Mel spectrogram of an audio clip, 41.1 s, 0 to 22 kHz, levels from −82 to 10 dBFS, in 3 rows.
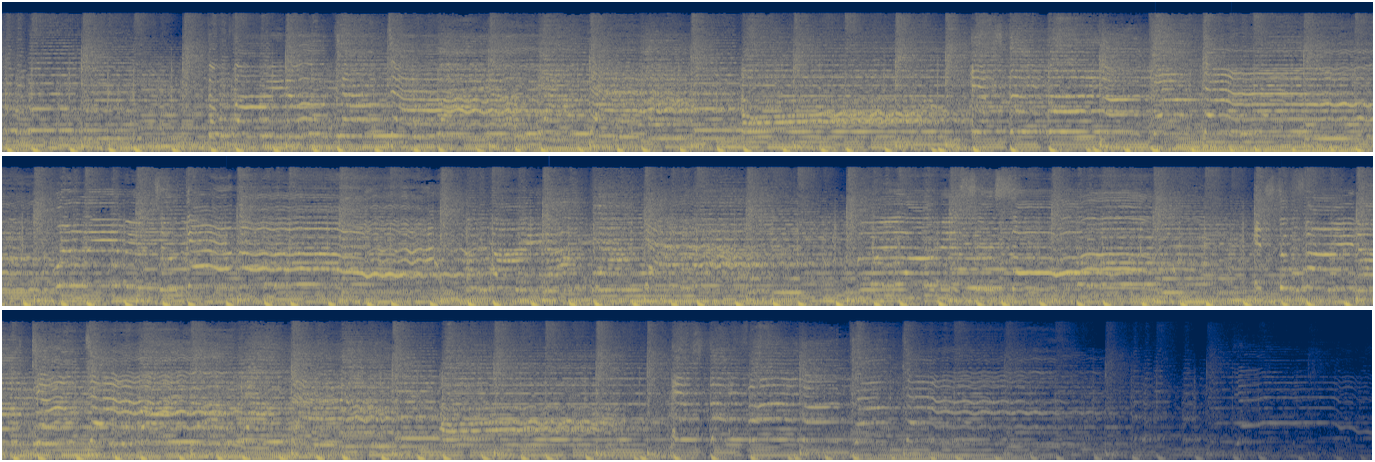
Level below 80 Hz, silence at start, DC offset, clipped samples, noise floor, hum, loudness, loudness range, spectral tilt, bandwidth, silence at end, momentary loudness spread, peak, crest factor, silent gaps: -20 dBFS; 0 s; under 0.1%; under 0.1%; -48 dBFS; none; -12 LUFS; 7 LU; -3.5 dB/octave; 16.5 kHz; 1.7 s; 6 LU; 0 dBFS; 12 dB; none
